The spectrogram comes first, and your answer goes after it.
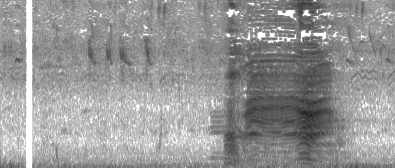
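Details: Water buffalo cow and male buffalo during a mating attempt in a village: after quiet rustling, one long, loud, rich harmonic moo rises and wavers for about two seconds, with faint bird chirps in the background.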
